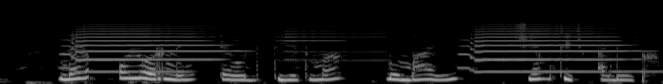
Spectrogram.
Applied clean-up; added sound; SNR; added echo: classical method Wiener filter.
